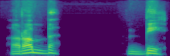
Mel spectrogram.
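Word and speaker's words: رَبِّ: So we have a Fatha, the Ra, Sukun de Kasra. So Rabb, Bi, Rabb, Bi. Ra joins with the Ba, Rabb, and Bi.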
